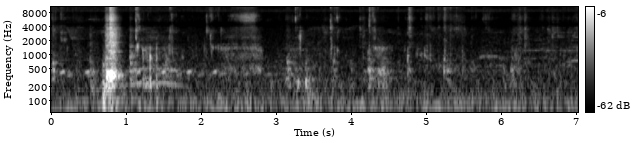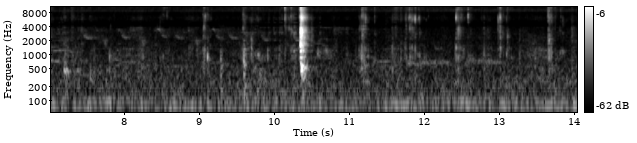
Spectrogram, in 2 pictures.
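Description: A person chewing and crunching crisp, filled pani puri shells, mouthful after mouthful, with many small crackling crunches and two sharper, louder clicks about a second in and about ten seconds in.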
